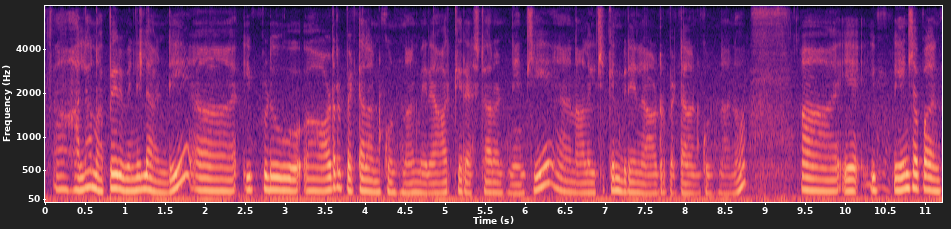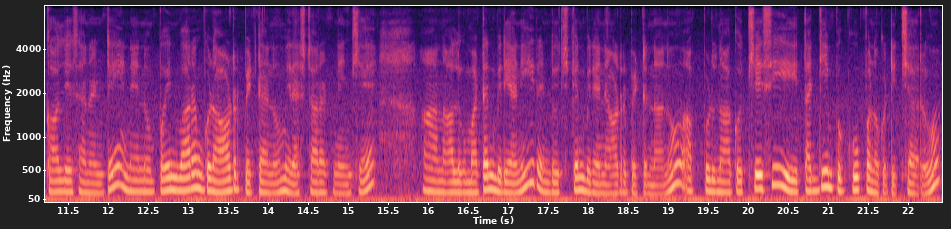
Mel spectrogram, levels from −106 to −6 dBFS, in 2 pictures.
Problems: background sounds at intervals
